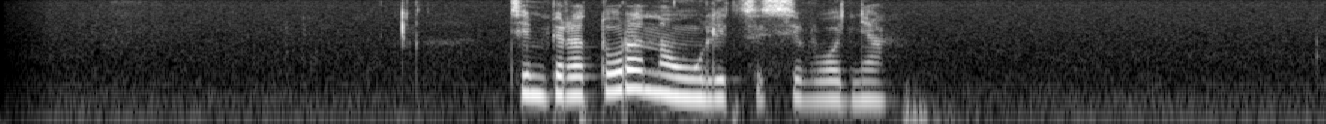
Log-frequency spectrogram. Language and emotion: Russian, neutral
